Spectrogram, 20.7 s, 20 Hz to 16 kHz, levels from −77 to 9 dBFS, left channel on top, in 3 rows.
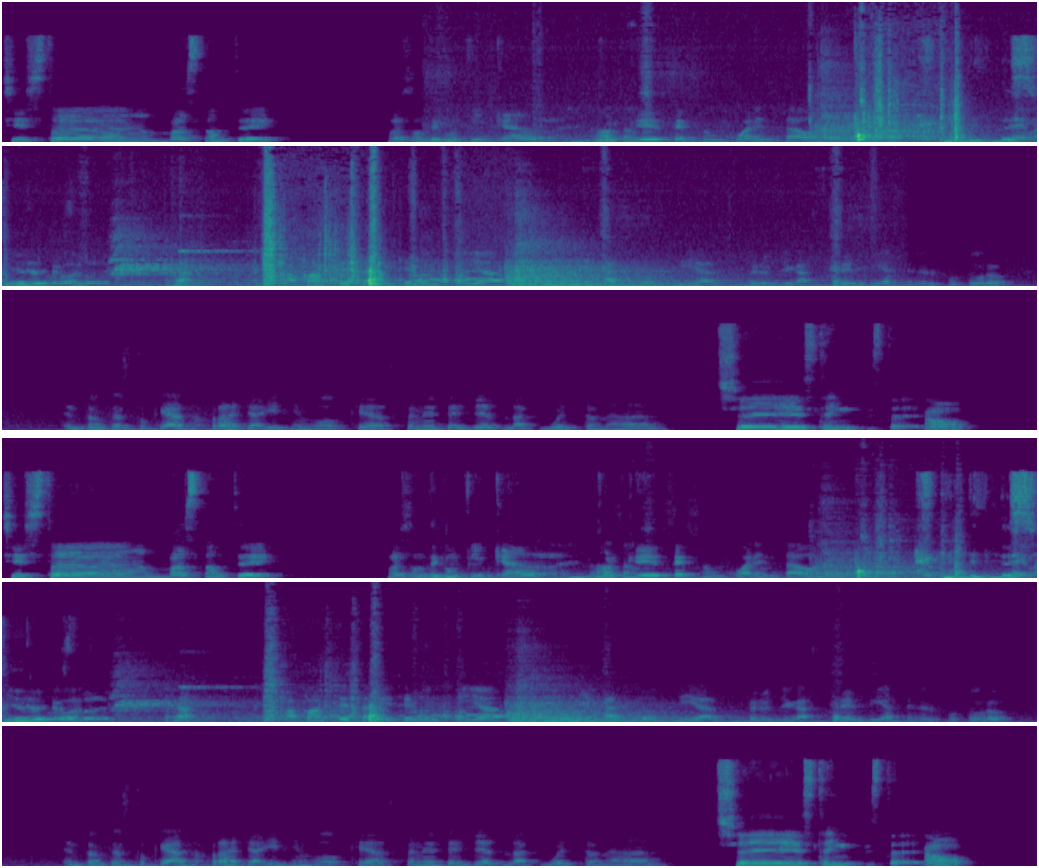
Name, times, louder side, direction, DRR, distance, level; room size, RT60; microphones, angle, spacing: voice 1, 0.0-1.8 2.6-4.6 6.1-7.7 18.6-20.2, right 2 dB, 70° right, 0.8 m, -37 dB
sound 1, 2.8-12.9, left 7 dB, 65° left, 0.4 m, -36 dB
voice 2, 3.9-5.7 6.7-7.5 8.0-8.3 8.8-10.3 10.7-13.7 14.2-18.2, equal, 5° right, 0.5 m, -43 dB
sound 2, 5.4-13.6 14.4-14.5, left 2 dB, 45° left, 0.8 m, -40 dB
3.6 x 2.2 x 2.9 m
head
